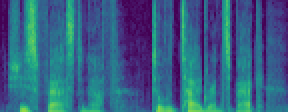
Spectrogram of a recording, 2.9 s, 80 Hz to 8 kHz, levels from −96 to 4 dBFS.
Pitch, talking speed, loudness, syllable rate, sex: 100 Hz, 165 wpm, -20 LUFS, 4.1 syllables/s, male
